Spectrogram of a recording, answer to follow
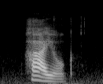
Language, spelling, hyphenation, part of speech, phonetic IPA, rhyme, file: Hungarian, hályog, há‧lyog, noun, [ˈhaːjoɡ], -oɡ, Hu-hályog.ogg
- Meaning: 1. a disease that obscures vision 2. delusion, deception, scales on one's eyes, failure to perceive truth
